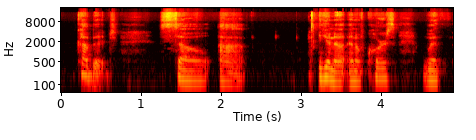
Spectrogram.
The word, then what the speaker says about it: Cubbage: And it's Cubbage, just as you read it right there, Cubbage.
